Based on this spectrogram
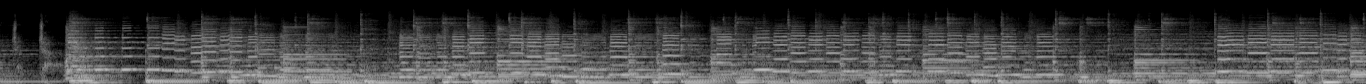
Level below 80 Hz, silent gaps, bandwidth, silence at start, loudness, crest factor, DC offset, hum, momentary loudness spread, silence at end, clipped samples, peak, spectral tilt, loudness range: -36 dBFS; none; 14 kHz; 0 s; -22 LUFS; 14 dB; under 0.1%; none; 4 LU; 0 s; under 0.1%; -8 dBFS; -5 dB/octave; 1 LU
